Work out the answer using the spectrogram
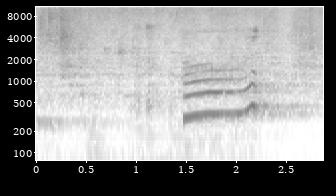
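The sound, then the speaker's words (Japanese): Water from a shower runs as a steady, soft hiss that becomes noticeably louder a little past halfway, with a faint tonal whine rising briefly in the louder stretch. “あとは、シャワーを。こっちも大丈夫そうだね。”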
